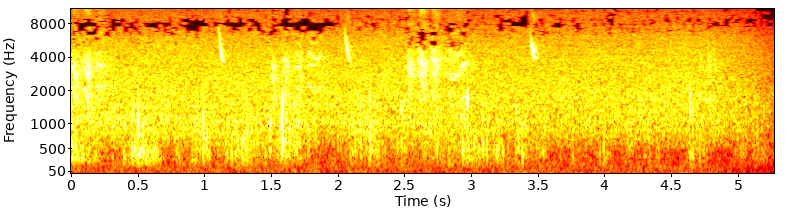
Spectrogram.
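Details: At Estancia Cristina, Argentina, in March 2022, a Diuca Finch gives a few short, high chirps, spaced a second or so apart, over a steady hiss of wind and rustling leaves.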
